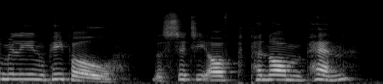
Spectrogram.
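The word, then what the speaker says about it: Phnom Penh: people the city of panom pen I think it's pronounced penom pen the city of panom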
